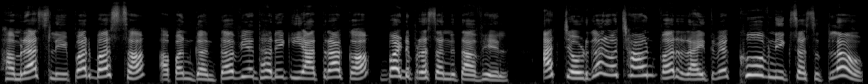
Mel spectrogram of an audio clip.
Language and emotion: Maithili, happy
